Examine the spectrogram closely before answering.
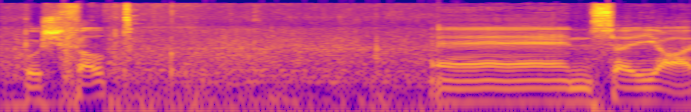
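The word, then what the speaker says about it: Bushveld: came up here so Bush fult chenan uh refers to the habitat that we're in and it's spelled bu u s h v e l d Bush felt and so yeah it's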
